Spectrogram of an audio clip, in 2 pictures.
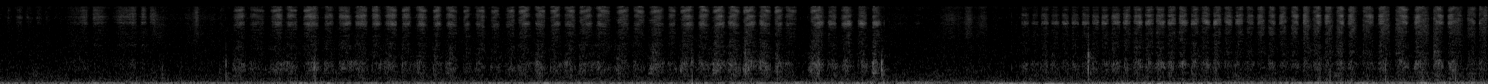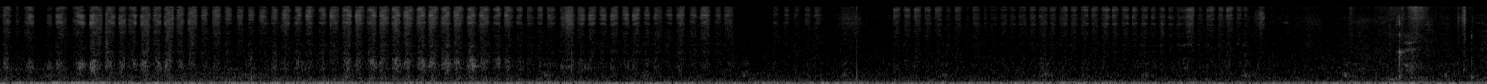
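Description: Dark umber colour pencil shading on paper, a continuous run of rapid back-and-forth scratchy strokes as the hair is coloured in, pausing briefly twice.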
